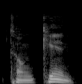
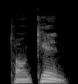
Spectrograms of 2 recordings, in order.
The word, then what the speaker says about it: Tonkin: Gulf of Tonkin incident Tolkien I'd say Tonkin but you know I'm a western person Tonkin was the actual pronunciation the USS maddox was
